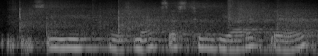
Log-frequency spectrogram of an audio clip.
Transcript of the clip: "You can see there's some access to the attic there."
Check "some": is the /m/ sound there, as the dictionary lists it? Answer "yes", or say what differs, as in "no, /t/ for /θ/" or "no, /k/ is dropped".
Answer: no, /m/ is dropped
